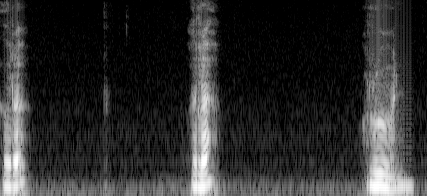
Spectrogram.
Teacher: this single r is a single tap of the tongue on the roof of your mouth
